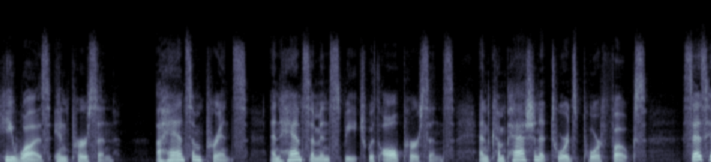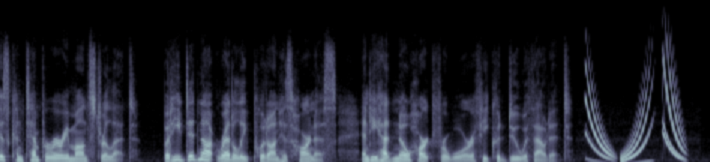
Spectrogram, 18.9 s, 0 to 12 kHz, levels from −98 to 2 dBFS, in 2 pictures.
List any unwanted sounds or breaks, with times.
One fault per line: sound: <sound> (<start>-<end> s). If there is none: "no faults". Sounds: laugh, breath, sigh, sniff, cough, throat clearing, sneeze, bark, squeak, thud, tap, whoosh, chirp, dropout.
sound: chirp (17.3-18.7 s)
